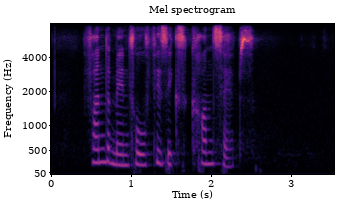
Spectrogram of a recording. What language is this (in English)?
English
